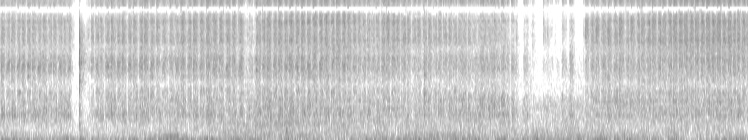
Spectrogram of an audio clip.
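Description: A green felt-tip marker is rubbed back and forth over a paper coloring book page near the top of the drawing. A steady, quiet scratchy rubbing carries bright hiss over a low background hum, with brief breaks around the second mark and again near the end.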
